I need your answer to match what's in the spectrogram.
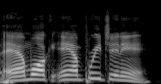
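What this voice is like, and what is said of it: Poor put-on New York accent. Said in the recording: “It's a terrible accent, too. I'm sorry to our listeners in New York. ... you came in with the New Yorkish.”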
